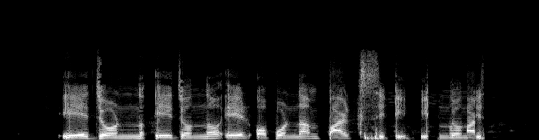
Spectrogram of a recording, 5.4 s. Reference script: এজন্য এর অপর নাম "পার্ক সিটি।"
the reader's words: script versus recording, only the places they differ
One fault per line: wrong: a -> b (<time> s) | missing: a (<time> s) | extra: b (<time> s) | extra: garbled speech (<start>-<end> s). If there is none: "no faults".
extra: garbled speech (4.1-4.8 s)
